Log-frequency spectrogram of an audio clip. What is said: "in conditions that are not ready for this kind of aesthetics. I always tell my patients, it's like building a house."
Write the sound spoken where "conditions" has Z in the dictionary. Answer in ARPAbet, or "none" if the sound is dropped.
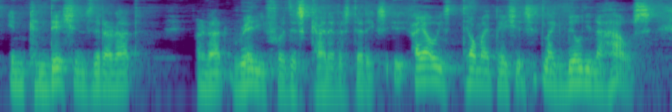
Z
